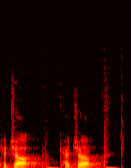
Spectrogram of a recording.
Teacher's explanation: that CH at the end again will connect to the particle up so it becomes catchup catch up now this price seems kind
